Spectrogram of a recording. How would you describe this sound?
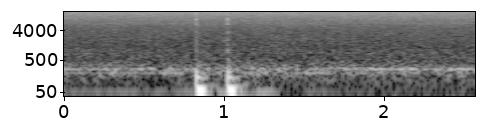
Trackpad Doubleclick
Foley of a double-click on a MacBook Pro trackpad.
trackpad, computer, click, double-click, mouse, clicking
